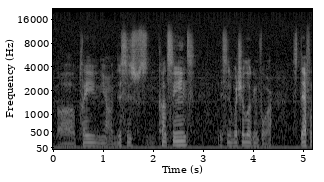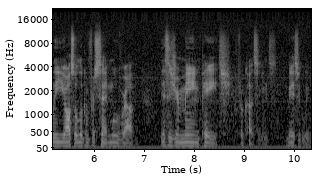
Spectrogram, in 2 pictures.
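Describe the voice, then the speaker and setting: Male tutorial host, very bright and forceful tone, unscripted and halting, faint hiss on the recording. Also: lowish voice, rough recording. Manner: halting, repeats and restarts phrases. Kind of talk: casual software tutorial, off the cuff. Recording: hissy home microphone recording. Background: steady hiss.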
